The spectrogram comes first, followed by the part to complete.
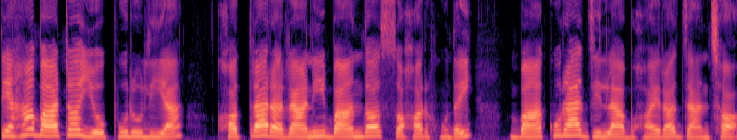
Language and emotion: Nepali, neutral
